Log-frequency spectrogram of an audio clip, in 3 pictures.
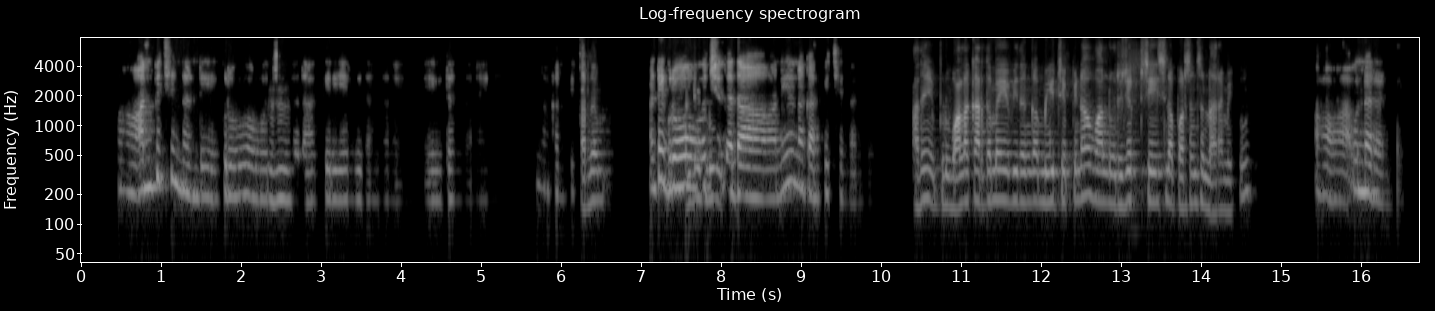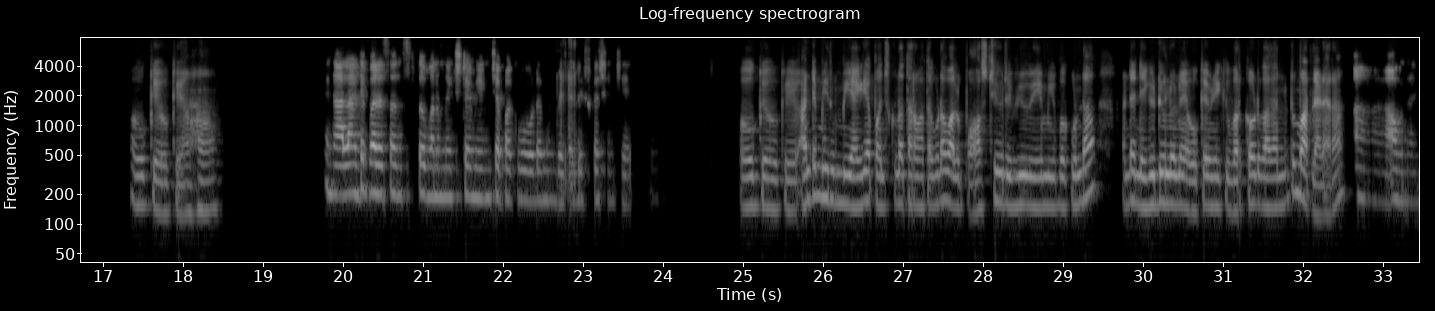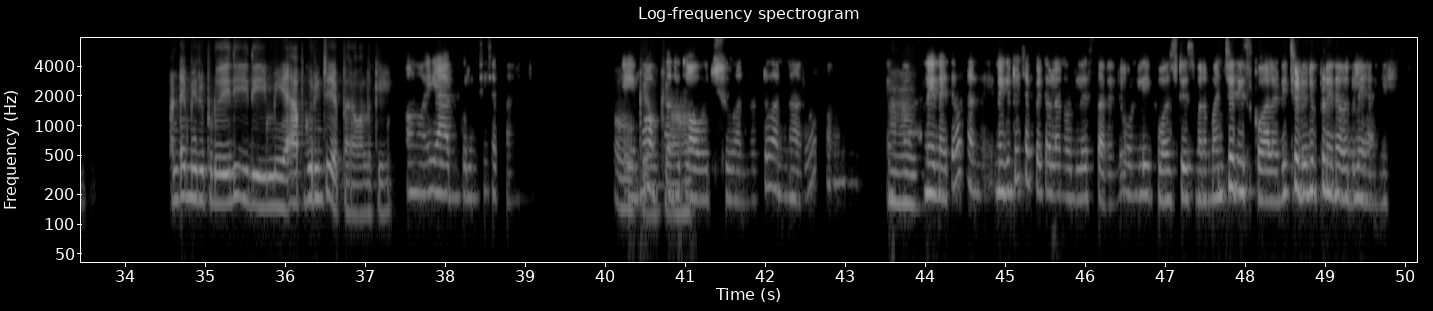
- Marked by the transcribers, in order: in English: "గ్రో"; in English: "కేరియర్"; other background noise; in English: "గ్రో"; in English: "రిజెక్ట్"; in English: "పర్సన్స్"; in English: "పర్సన్స్‌తో"; in English: "నెక్స్ట్ టైమ్"; in English: "డిస్కషన్"; tapping; in English: "పాజిటివ్ రివ్యూ"; in English: "నెగెటివ్‌లోనే"; in English: "వర్క్‌అవుట్"; in English: "యాప్"; in English: "యాప్"; in English: "నెగెటివ్"; in English: "ఓన్లీ పాజిటివ్స్"
- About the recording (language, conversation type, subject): Telugu, podcast, మీరు మీ సృజనాత్మక గుర్తింపును ఎక్కువగా ఎవరితో పంచుకుంటారు?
